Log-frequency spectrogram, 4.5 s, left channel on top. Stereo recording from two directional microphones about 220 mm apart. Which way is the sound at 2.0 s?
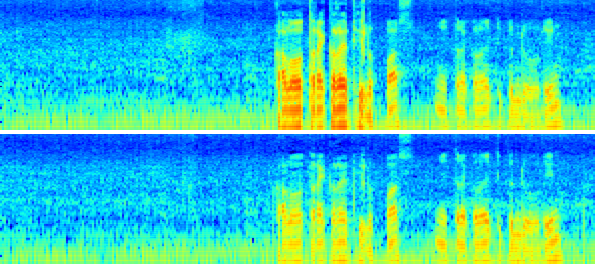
45° left (ahead or behind).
